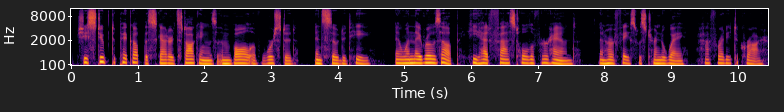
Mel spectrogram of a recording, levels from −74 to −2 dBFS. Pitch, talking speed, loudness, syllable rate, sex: 160 Hz, 220 wpm, -22 LUFS, 5.0 syllables/s, female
